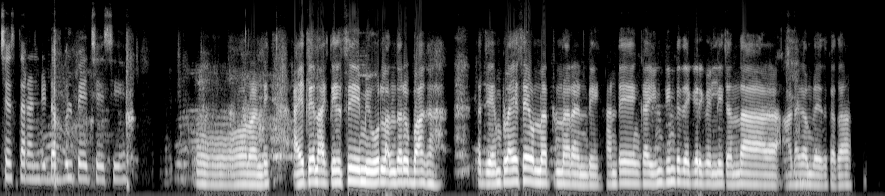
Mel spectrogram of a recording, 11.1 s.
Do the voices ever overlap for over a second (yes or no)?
no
